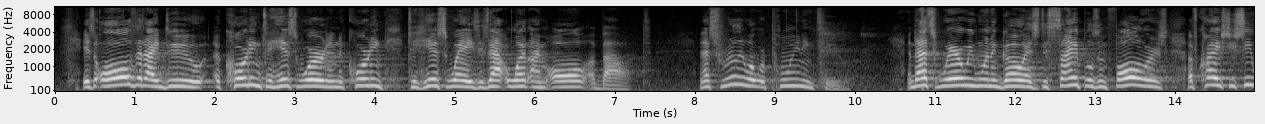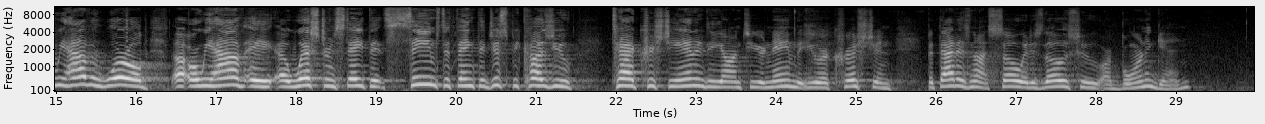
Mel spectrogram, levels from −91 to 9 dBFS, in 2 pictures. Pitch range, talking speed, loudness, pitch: 215-260 Hz, 170 wpm, -16 LUFS, 240 Hz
